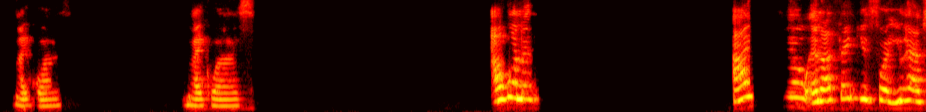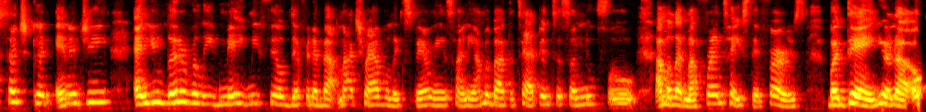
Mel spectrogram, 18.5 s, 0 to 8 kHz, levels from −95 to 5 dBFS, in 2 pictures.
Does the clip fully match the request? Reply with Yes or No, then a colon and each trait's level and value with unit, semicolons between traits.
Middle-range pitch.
No: high, 220 Hz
